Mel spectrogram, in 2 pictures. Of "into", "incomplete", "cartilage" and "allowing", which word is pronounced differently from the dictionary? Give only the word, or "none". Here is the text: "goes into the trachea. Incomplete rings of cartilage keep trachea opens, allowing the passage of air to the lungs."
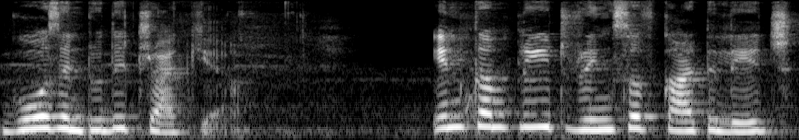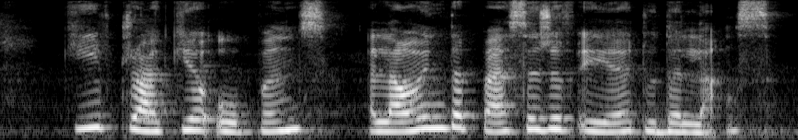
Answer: none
